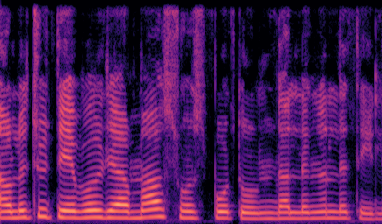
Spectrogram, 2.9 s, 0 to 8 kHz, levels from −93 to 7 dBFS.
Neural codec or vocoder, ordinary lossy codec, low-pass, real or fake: codec, 16 kHz, 16 kbps, FunCodec, trained on Chinese and English, 50 frames a second; none; none; fake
